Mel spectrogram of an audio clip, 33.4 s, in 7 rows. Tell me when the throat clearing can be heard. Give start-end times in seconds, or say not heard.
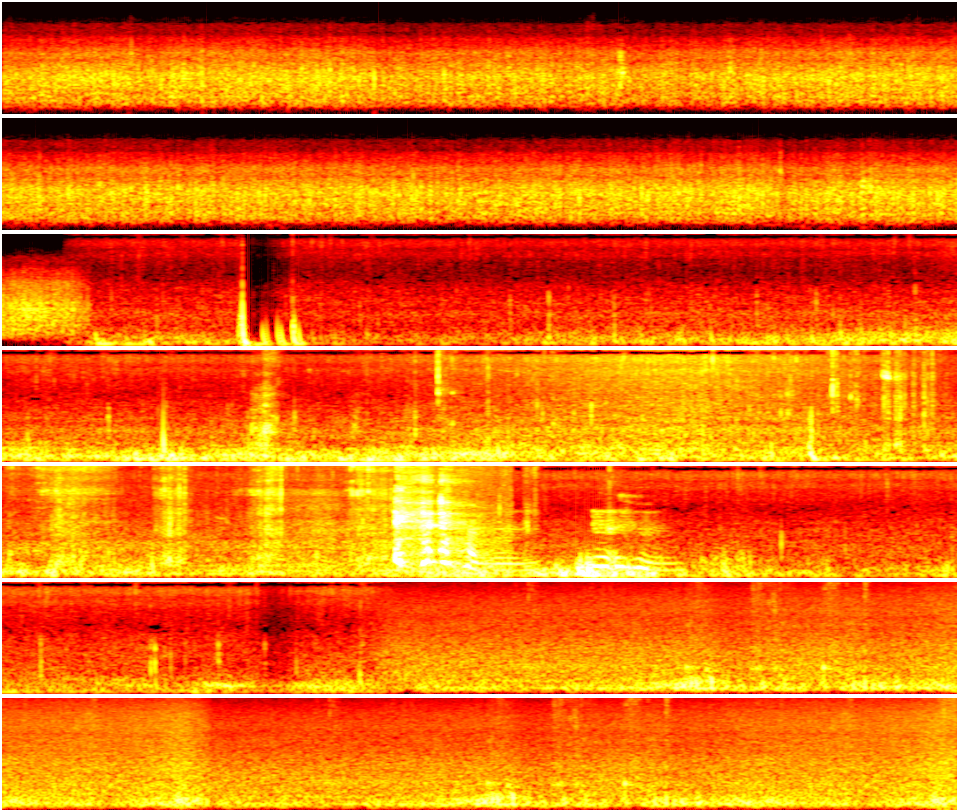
21.1-22.4.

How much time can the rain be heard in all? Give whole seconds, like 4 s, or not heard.
33 s.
